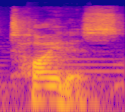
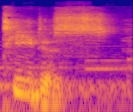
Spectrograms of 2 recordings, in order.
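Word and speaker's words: Tidus: play Final Fantasy 10 main character's name is titus tid us the person who plays his voice the American do the place is voice in the you know the Western version pronounces it tedious and that always annoyed me because it's like oh it's Titus come on now what's Final Fantasy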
